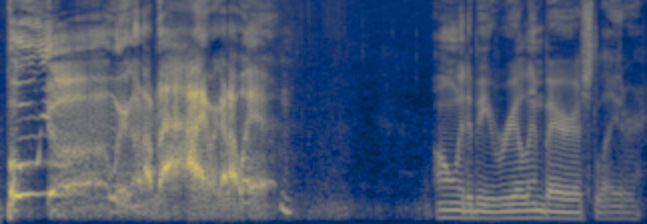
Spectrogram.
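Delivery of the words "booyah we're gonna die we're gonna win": shouted mock trash talk, high and loud. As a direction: crow like a cocky fan. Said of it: "start trash talking".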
